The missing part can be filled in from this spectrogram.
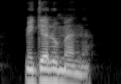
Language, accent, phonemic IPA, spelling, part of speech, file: French, France, /me.ɡa.lɔ.man/, mégalomane, noun, LL-Q150 (fra)-mégalomane.wav
- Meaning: megalomaniac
